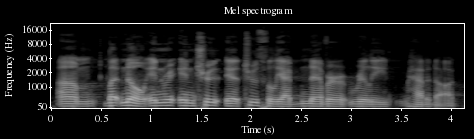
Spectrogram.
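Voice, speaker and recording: A man's voice: on the low side, normal speed, clean tone. A man in his forties chatting casually as a talk show co-host. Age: 40s. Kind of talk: casual chat. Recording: long hall-like reverb.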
